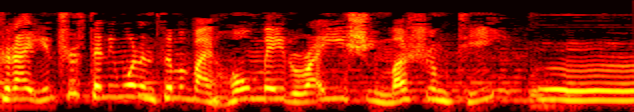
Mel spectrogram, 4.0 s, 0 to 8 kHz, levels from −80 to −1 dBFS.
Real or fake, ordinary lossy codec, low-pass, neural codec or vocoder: real; MP3, 24 kbps; 7.2 kHz; none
